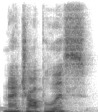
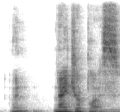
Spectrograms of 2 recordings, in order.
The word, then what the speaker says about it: Nitroplus: Nitropolis? Nitroplus. Shh, I didn't pronounce that wrong.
